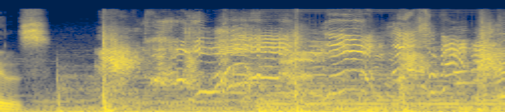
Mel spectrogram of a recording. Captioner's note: People shouting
